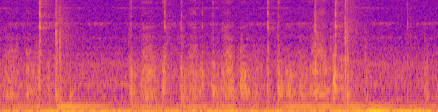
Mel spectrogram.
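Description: Light, irregular clicks and taps of a stylus on a tablet's writing surface as words are handwritten, with one louder tap near the end, over a steady low hum.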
